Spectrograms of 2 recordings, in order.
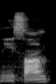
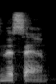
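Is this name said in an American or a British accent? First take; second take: American; British. First: It is said in an American accent. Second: It is said in a British accent. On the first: "the way that Americans say" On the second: "over in the UK it's"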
